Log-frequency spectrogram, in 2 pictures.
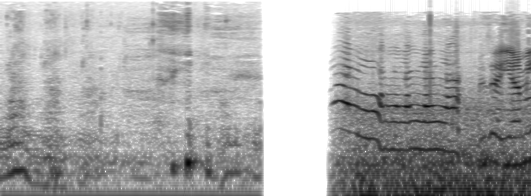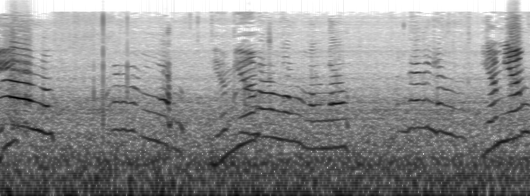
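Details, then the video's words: Cat or kitten making repeated rising and falling yowling meows while eating, several each second over a loud low rumbling background, with people's voices and a short silent break before it. "面白い猫と子猫を食べながら鳴きながらYUM YUM YUMを言って"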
